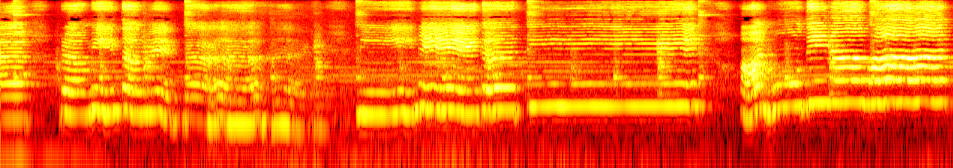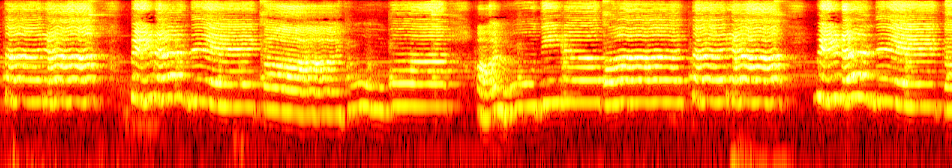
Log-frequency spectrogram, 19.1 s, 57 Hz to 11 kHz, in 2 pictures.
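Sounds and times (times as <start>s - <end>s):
woman singing devotional song: 0.0s - 19.0s.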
